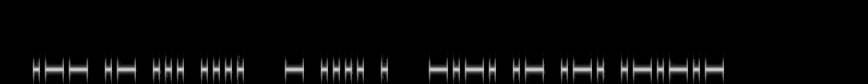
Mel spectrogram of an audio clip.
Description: Morse code, heard as a keyed tone, about 21 wpm, 700 Hz. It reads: WASH THE CAR.
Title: Easy Sentences with Hints - 20wpm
